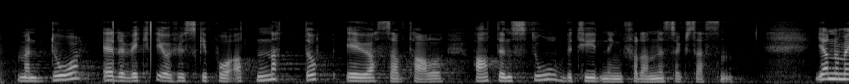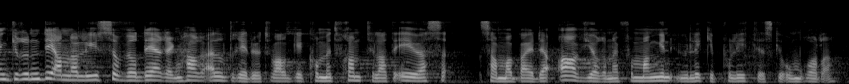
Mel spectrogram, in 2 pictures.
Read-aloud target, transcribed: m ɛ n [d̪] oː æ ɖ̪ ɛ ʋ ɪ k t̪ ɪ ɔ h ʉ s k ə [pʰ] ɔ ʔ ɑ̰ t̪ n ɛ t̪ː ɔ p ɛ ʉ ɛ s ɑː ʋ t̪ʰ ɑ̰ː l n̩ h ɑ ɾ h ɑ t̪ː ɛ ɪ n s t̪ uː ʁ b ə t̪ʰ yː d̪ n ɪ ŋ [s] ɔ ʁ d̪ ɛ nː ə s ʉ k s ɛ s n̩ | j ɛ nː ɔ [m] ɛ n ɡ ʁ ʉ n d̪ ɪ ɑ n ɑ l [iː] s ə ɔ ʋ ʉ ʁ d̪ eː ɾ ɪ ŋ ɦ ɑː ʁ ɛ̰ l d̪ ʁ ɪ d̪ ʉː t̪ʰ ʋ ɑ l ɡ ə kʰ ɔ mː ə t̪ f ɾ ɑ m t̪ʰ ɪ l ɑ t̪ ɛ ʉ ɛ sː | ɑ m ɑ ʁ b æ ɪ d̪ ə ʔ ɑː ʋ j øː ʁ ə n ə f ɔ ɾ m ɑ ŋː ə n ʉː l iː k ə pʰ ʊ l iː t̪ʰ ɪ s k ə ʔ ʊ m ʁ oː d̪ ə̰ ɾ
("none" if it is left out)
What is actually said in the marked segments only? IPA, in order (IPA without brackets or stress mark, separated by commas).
d̪, pʰ, f, m, yː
